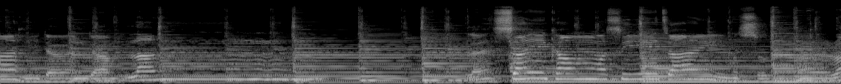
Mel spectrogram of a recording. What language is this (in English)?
Thai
